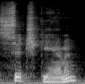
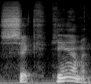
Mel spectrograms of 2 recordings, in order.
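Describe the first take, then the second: First: The first word ends in a ch sound. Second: The first word ends in a k sound. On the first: The speaker calls it right. "pronounce the C H as you would in the word checker" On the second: The speaker calls it wrong. "Why am I not calling it sick gammon?"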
